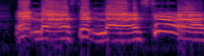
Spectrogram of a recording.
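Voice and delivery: high, drawn-out cartoonish voice. Repeating the joke after being asked about it: Marvin the Martian voice. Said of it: "Marvin the Martian".

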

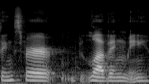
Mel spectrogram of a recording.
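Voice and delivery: ordinary talk, nothing marked

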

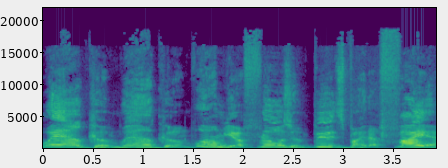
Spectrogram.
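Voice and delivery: bad, rough, sing-song put-on Scottish accent. Imitating a shopkeeper who hands you a drink in welcome, shit scottish accent. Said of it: "I'm allowed to do a shit Scottish accent".

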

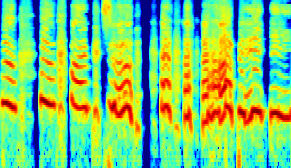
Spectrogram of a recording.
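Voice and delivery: acted, very high, very slow, teary sobbing. Retelling crying from overflowing joy: imitating own past crying. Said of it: "So I'd start to cry".

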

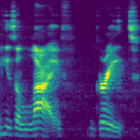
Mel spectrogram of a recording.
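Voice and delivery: sarcastic delivery. Talking about a young man shot and paralyzed, sarcastic. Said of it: "I say that so sarcastically".

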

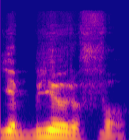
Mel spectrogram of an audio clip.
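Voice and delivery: put-on slow, slurred drunken delivery. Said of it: "he just drunkenly goes".

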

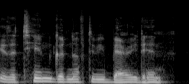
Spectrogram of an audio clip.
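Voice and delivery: ordinary delivery

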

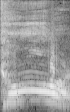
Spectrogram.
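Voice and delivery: loud yell of the word.

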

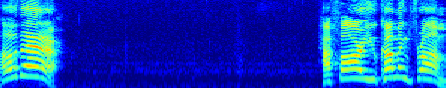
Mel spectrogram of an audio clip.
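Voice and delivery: loud high calling out. Game master as Duvessa hails the party approaching on the trail, calling out loudly. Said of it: "Duvessa raises her voice as you approach".

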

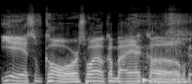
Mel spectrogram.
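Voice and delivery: bad put-on Southern American accent. Asked to keep doing it, answering in a southern accent. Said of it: "Can you keep doing the southern accent?".

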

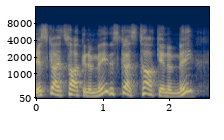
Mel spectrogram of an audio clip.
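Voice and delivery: put-on angry guy voice. Retelling a pickup game, the speaker quotes a shirtless guy, imitating an angry guy. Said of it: "is getting all pissed off".

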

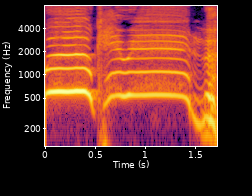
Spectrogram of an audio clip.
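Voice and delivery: high, shrill, very loud, drawn-out hype whoop. Retelling how a girl hyped herself up: imitating a girl yelling her own name. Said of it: "yells out her own name to".

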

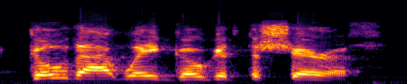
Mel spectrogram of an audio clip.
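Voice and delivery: usual speaking voice

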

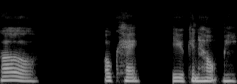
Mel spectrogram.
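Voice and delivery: ordinary delivery

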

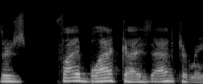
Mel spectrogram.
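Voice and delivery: ordinary talk

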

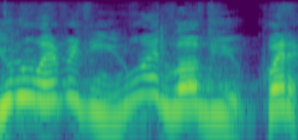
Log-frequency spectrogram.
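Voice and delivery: a little chippy and irritated. Retelling how they used to read Peter's reply: acting chippy. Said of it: "like Peter's a little chippy about it".

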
